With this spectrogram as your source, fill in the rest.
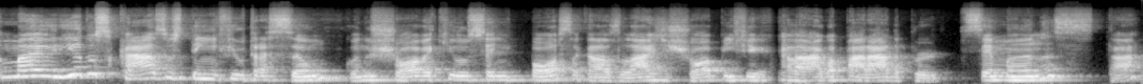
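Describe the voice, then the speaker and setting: There is audible room echo as a man speaks at a moderate pace, his pitch fairly high and his tone animated. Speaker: teacher. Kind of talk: lecture. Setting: video call.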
